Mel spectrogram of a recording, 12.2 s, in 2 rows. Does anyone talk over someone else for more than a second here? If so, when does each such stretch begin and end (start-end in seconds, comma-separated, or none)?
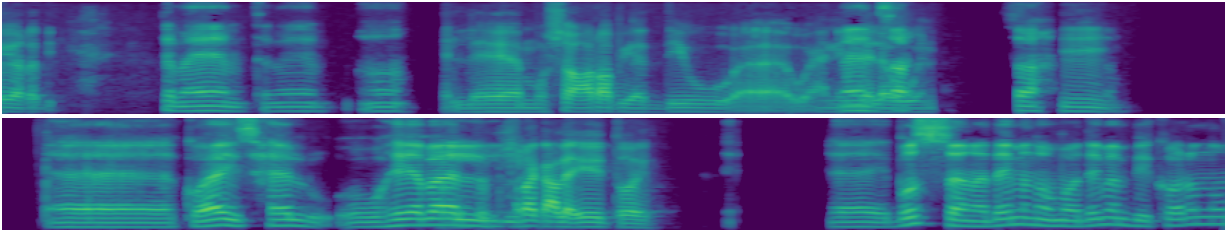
none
